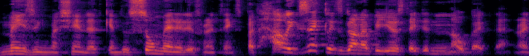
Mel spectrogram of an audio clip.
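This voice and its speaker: With a Croatian accent, a man speaks in a fairly high-pitched voice. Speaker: AI startup founder. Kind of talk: interview. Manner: halting, many repetitions.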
